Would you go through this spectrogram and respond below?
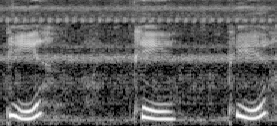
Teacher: as the vocal chords are spread apart as air is first passed between them hence they take some time to start vibrating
